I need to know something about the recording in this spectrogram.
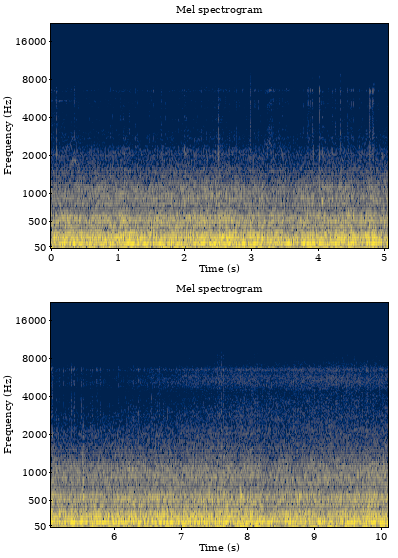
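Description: Wind rumbles steadily against the microphone while moving outdoors.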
